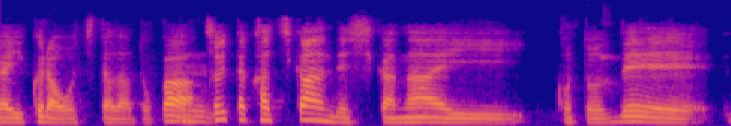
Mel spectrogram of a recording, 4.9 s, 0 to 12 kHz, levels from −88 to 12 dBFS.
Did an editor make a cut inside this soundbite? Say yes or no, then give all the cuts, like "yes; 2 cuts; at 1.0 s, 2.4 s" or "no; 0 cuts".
yes; 1 cut; at 1.4 s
